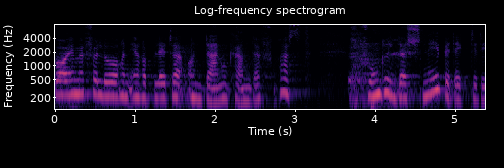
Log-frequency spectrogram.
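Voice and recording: The speaker reads a passage. This is reading aloud in a natural voice.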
